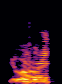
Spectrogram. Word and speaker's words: Elan: Elan.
